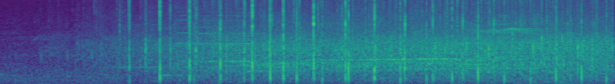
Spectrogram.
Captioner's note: attendees cheering and clapping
